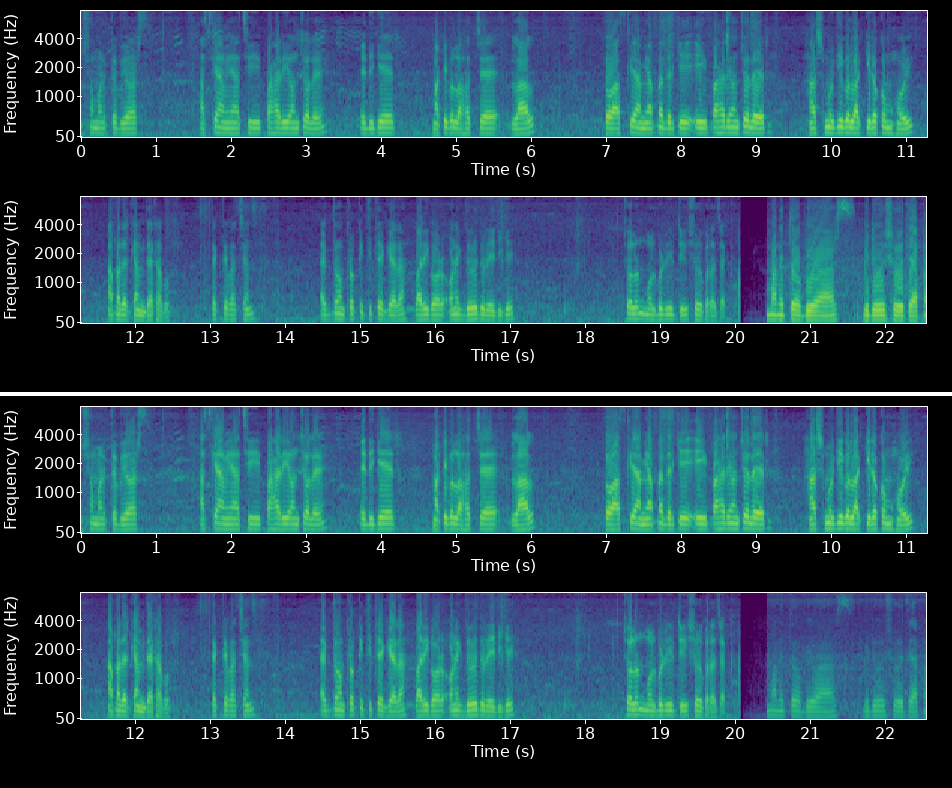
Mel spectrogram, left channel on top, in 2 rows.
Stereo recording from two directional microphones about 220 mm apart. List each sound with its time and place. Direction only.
0.0 s speech: centre (ahead or behind)
4.6 s a man's voice: 10° right (ahead or behind)
5.1 s speech: 10° left (ahead or behind)
18.5 s speech: 5° left (ahead or behind)
20.5 s speech: 40° left (ahead or behind)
